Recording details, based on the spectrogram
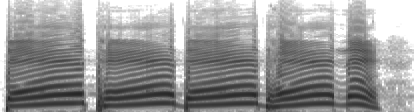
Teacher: इनके उच्चारण में जीभ का अग्रभाग दांतों को स्पर्श करता है, इसलिए दंत्य हो गए।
